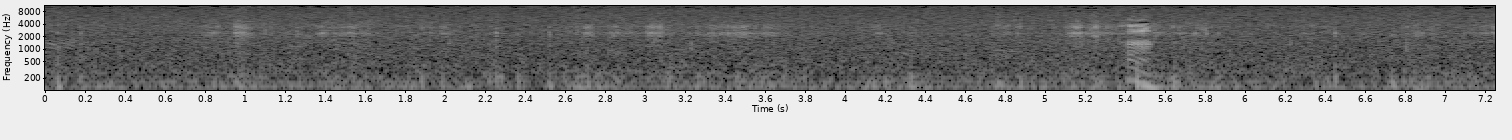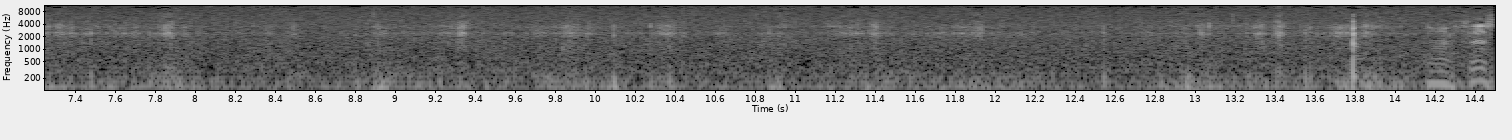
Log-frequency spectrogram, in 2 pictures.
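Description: A hiker's footsteps and trekking-pole strikes on a dirt trail, a steady series of low footfalls about once a second, heard close to a body-worn camera.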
